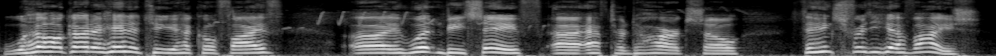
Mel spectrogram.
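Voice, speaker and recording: A man playing a kindly, reassuring inventor with a gentle, folksy manner in a scripted game roleplay. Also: high-pitched, measured pace, clean tone. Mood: friendly. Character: kindly, reassuring male inventor and household head. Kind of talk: scripted Minecraft roleplay acting.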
